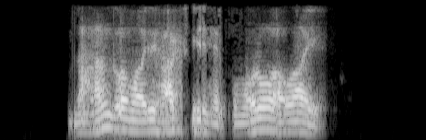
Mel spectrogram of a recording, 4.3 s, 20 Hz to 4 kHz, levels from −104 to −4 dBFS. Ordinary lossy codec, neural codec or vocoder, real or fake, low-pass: AAC, 16 kbps; codec, 32 kHz, 1.9 kbps, SNAC; fake; 3.6 kHz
